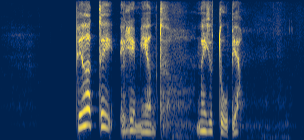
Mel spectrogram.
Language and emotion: Russian, sad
